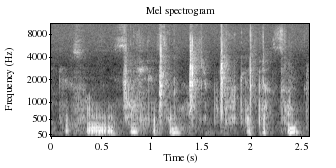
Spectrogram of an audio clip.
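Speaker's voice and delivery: breathy whisper to the cards; whispered invocation. Real, not acted. Reader whispers her request to the oracle. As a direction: murmur the request and thanks like a prayer.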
